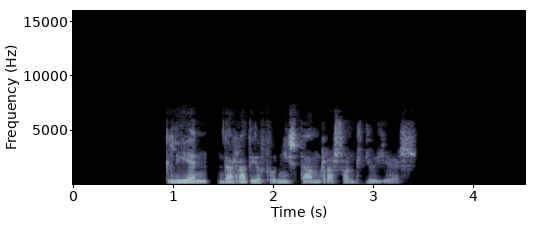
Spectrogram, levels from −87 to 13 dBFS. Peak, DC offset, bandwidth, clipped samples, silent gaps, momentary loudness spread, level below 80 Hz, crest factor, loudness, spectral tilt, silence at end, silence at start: -2 dBFS; under 0.1%; 7 kHz; under 0.1%; 1.38-1.42 s; 11 LU; -60 dBFS; 20 dB; -21 LUFS; -6 dB/octave; 1.1 s; 0.95 s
